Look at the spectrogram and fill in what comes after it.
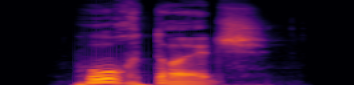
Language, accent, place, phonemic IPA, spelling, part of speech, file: German, Germany, Berlin, /ˈhoːxˌdɔɪ̯t͡ʃ/, Hochdeutsch, proper noun, De-Hochdeutsch.ogg
- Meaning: 1. Standard High German, High German (including the colloquial; antonym of dialect) 2. High German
